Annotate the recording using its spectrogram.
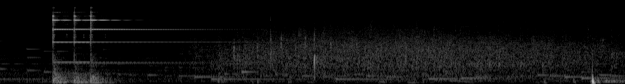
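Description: A small bell is rung several times in quick succession about half a second in, its bright ringing fading within a second. Soft plucked background music continues under it, and a steady hiss of noise follows.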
